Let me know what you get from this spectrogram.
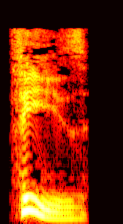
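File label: "feaze", British English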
